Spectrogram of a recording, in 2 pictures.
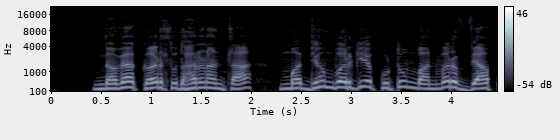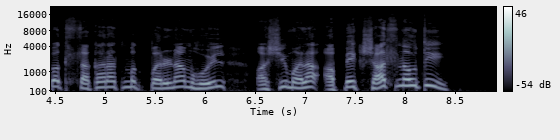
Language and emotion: Marathi, surprised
